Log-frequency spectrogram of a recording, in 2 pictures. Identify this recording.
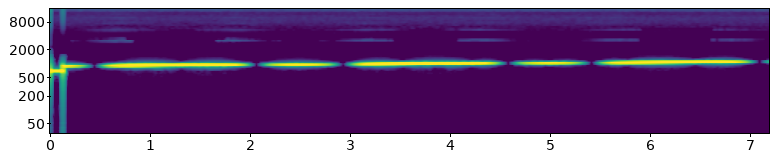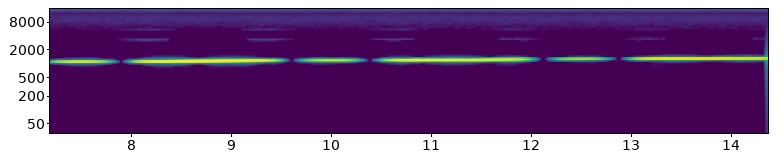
CARDOT Charlotte 2018 son1
This sound is a synthetic sound. I got this sound by generating noise and tone.
effect, intro, sound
